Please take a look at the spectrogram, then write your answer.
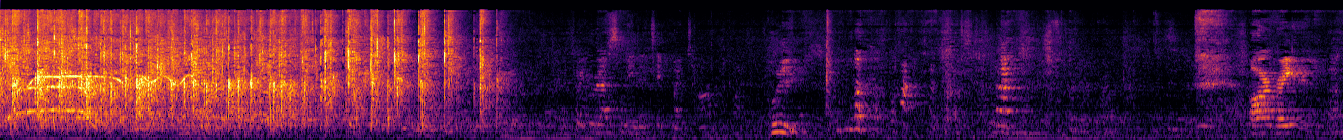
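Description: A burst of loud audience applause fills the first five seconds, dense and steady, then fades into scattered claps and murmuring crowd noise with brief bits of chatter.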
